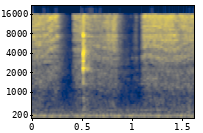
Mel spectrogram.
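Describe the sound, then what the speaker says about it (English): Two short hissing bursts of non-stick cooking spray into a cast iron skillet before mixing cornbread, close and crisp with a pause between them, no talking. "Non-stick cooking spray."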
